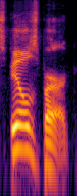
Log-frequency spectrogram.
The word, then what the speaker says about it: Spielberg: But you have Corey to enlighten us all, and it's actually pronounced Spielberg.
